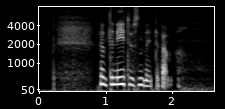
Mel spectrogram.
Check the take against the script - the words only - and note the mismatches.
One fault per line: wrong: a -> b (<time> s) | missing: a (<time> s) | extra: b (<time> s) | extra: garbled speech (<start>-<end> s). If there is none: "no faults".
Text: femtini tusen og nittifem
no faults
